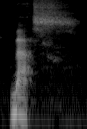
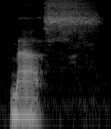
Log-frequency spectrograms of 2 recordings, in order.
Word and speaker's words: masks: Or you can do it very light, like a true half K, masks, masks. So there's a little movement with the back of the tongue. Anything in there is fine. But again, the actual full K sound would probably be more the slower enunciated speed.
